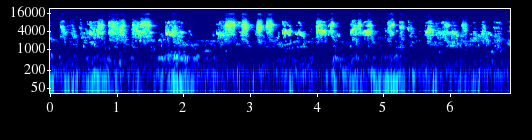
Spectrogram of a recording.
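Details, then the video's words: Baby chickens eating and playing; sharp high-pitched peeps come in rapid clusters, many birds chirping at once with brief pauses between bursts. "Baby Chicken Chirping Sounds"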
